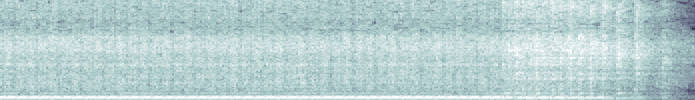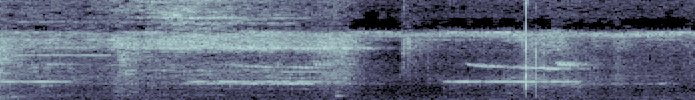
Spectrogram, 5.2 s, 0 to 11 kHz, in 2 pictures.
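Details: Honda F23 turbo built engine, first start before break-in: a smooth, even idle for about two seconds, then a clean shutdown. A fuel leak, a vacuum leak and low power steering fluid were noted. Normal idle.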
